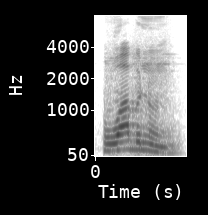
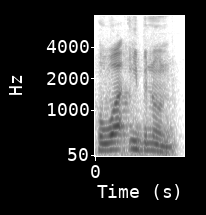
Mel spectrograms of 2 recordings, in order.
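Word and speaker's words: هو ابن: তখন আমরা এভাবে বলি হুয়াবনুন অর্থাৎ আমরা এই হামজাটাকে স্কিপ করে গেলাম হুয়াবনুন নট হুয়া ইবনুন এটা না কিন্তু হুয়াবনুন এরকম ঠিক আছে আচ্ছা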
